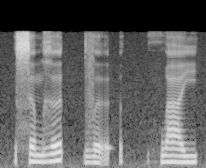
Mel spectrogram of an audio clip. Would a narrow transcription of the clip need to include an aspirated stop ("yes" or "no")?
no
